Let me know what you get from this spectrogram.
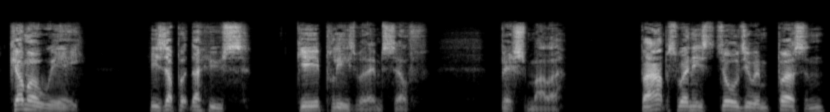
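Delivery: a gruff warrior speaking broad Scots; Scottish accent. Acted. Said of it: "that astonishing accent".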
